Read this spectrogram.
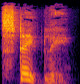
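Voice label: "stately", British English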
